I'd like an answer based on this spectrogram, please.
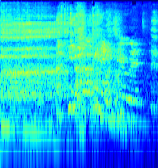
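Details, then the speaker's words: Girl in a family burping contest: a long, drawn-out voiced belch trailing off into a laughing, speech-like sound; deliberate burping. "okay so here we are in the lot household and we're having a burping contest I can't even burp like this but my daughter's can's next"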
